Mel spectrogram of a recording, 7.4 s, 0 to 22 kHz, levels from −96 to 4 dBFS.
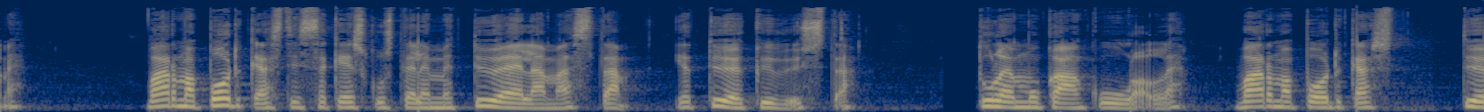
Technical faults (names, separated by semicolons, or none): dropped buffer (overrun)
